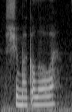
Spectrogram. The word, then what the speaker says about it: Shuman'olo:wa: Peywa: Maybe because of the way in which it's pronounced, with the stops and pauses and the ways in which the letters have the longer vowel sounds and different things like that.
